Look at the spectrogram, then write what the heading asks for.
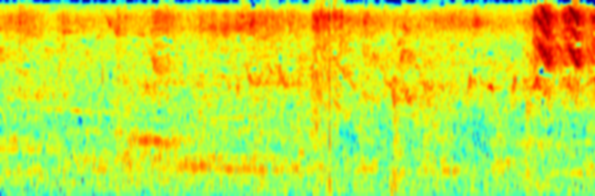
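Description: Faint outdoor ambience with birds chirping. Near the end comes a quick series of high, sharp chirps, the loudest sound here.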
